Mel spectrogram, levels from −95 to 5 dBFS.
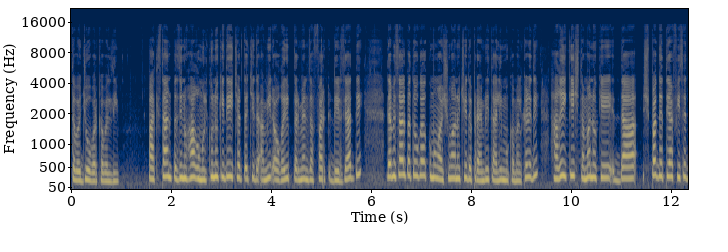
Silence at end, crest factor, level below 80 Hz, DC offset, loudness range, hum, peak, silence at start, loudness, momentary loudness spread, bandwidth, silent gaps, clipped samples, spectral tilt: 0 s; 14 dB; -64 dBFS; under 0.1%; 2 LU; none; -8 dBFS; 0 s; -23 LUFS; 7 LU; 11 kHz; none; under 0.1%; -6.5 dB/octave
